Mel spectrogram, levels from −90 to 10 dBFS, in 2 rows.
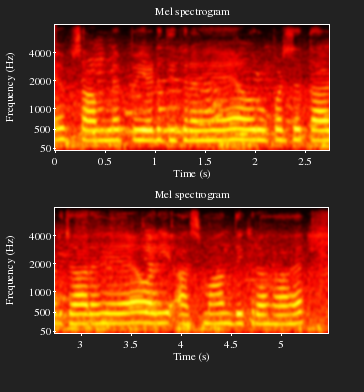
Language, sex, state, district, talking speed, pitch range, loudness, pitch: Hindi, female, Uttar Pradesh, Shamli, 195 wpm, 235-245 Hz, -15 LUFS, 240 Hz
